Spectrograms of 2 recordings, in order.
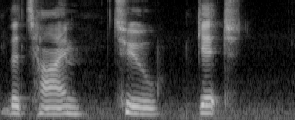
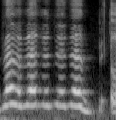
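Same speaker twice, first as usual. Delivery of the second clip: much higher gibberish rant in a put-on voice; mock angry rant; 14 semitones higher than usual. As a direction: imitate an angry foreman's babble. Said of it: "going off and being all angry".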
